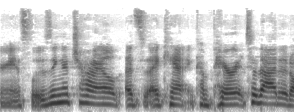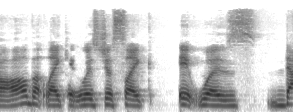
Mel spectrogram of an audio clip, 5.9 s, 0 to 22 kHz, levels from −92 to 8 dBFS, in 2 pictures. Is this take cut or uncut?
uncut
